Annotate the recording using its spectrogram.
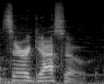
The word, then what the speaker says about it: Sargasso: How do you pronounce the name of the episode? The next week? – Ghosts of Sargasso? – Sargasso. – I believe that's correct, yeah.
